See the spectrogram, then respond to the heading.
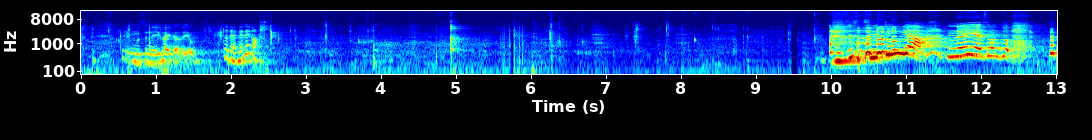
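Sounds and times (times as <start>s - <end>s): quiet chewing of noodles: 0.0s - 10.0s.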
